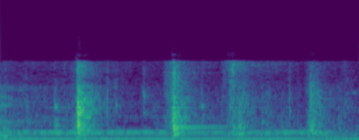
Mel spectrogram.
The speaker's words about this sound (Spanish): El hombre increíble quita los pesados cerrojos y la gruesa tranca que cierra herméticamente la puerta.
